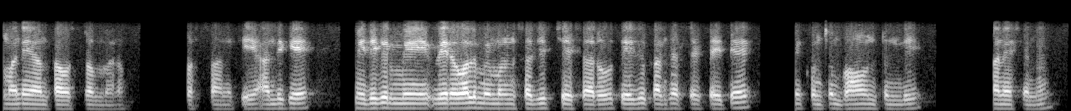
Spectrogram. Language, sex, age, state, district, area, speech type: Telugu, male, 30-45, Andhra Pradesh, Sri Balaji, urban, conversation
